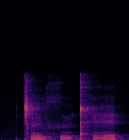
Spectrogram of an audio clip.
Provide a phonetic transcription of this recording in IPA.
ǀ œ l x ɵ ǃʰ ɛ

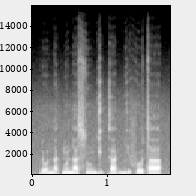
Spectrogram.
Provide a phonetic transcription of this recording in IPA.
ɾ o˨ n a˨˦ k͡p ũ˦˨ n a˧ s ũ˨ ɡ i˧ k a˧ ɡ͡b i˧ f o˧ t a˦

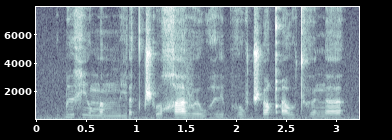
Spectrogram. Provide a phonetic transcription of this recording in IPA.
ɓ ɨ x i ʊ̯ m ɐ mː i ɾ ɐ t t͡ʃʼ u χ a v ɵː w ɦ ɨ ɪ̯ bʱ o w t͡ʃʼ ɵ qʼ e w u dʱ ɵː n ɐ

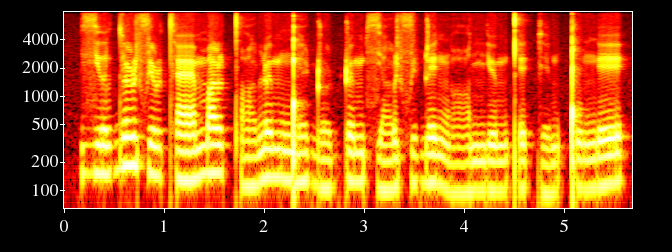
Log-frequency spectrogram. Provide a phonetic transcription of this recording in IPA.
zʲ ɯ l d ø ɭ sʲ u ɭ tʰ æ m ɑ ɭ tʼ ɑ̤ ɳ ø m ŋ͡ǃ e̤ ɖ o̤ ɭ ʈ ø m sʲ ɑ̤ ɭ sʲ e̤ ɖ e ŋ ɑ̤ nʲ ø m tʼ e k e̤ m ǃ u ŋ e

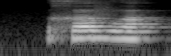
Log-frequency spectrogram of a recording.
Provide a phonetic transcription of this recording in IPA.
x ɜ v ʊ ɐ̯

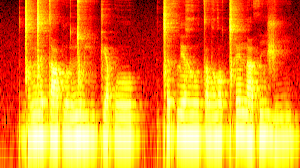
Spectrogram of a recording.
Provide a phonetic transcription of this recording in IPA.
ɡ͡ǀ ɑ ŋ͡ǀ ɛ t ɑ p l o ŋ͡ǀ u j i kʲ ɑ p o | ǀ ɛ θ lʲ a ɣ o t ɪ lˠ ɣ u lˠ ǀʰ ɛ n ɑ θ i ʒ i

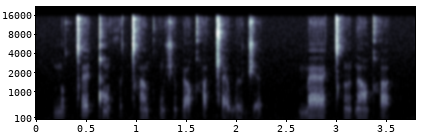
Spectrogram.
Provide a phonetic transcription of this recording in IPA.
n o ǀ ɛ ǃ õ θ ə ǀʰ ã kʷʰ ẽ ʃ ə̃ ʔ ø qʰ ɛ ǁ æ w ø d͡ʒ ɛ | m æː ǀʰ ə̃ː ɗ ã qʰ ɨ

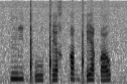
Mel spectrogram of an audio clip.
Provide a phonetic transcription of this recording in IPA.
m i ǃʼ uː ǃ e χ q ɤ ǃʼ e q o

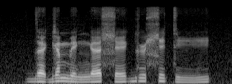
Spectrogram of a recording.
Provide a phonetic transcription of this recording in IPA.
d̪ ɛ˧˩ ɡ ɛ˥ m e˧˩ ŋ ɛ˨˦ ɬ e˨˦ ɡ ʉ˥ ɬ i˥ t i˨˩˦

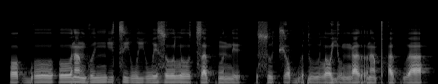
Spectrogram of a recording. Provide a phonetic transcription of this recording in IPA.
ɔ˨ ɡ͡b oː˦ | oː˦ ɾ ã˨ ɡʷ iː˦ ŋ iː˦ t͡s iː˨ w iː˨ w ɪ˦ z oː˦ l oː˨ t͡s a˦ kʷ ã˦ n ɪ˨ | s u˨ t͡ʃ ɔ˨ b ʊ˨ ɗ uː˨ l ɔ˨ j o˨ ŋ a˦˨ r ã˨ pʰ a˨ kʷ aː˦

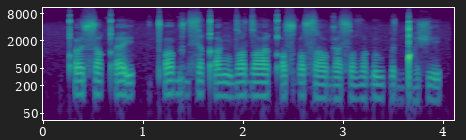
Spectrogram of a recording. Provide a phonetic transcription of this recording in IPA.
qʼ u s ɒ qʼ ɪ | tʼ ɒ ɡ ʊ d s i qʼ ʌ ŋ dˤ i dˤ æ e̯ qʼ u sˤ ɠ ʊ sˤ æ o̯ ɡ ɑ s ʊ ðˤ ʊ ɠ u ɓ ʌ d ɡ͡ǃ ɑ ʃ ɪ

